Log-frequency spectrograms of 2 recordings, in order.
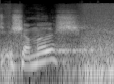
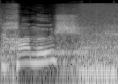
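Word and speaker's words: חמוש: The word there that's used in the Hebrew is shamush. It's actually pronounced hamush.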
